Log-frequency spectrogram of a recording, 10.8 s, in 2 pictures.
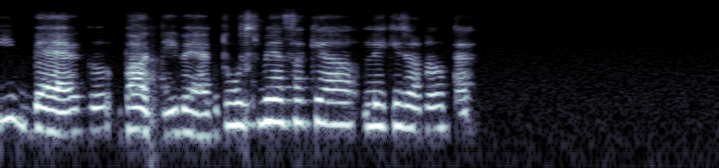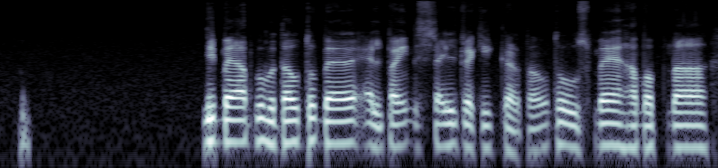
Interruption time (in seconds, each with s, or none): none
